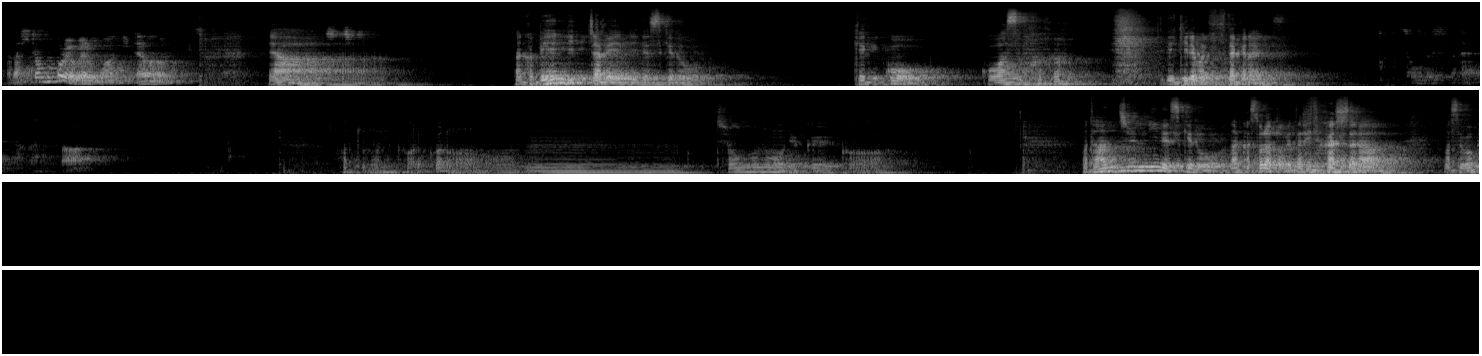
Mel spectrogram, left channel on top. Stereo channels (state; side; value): silent; right; 55 dB below the other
